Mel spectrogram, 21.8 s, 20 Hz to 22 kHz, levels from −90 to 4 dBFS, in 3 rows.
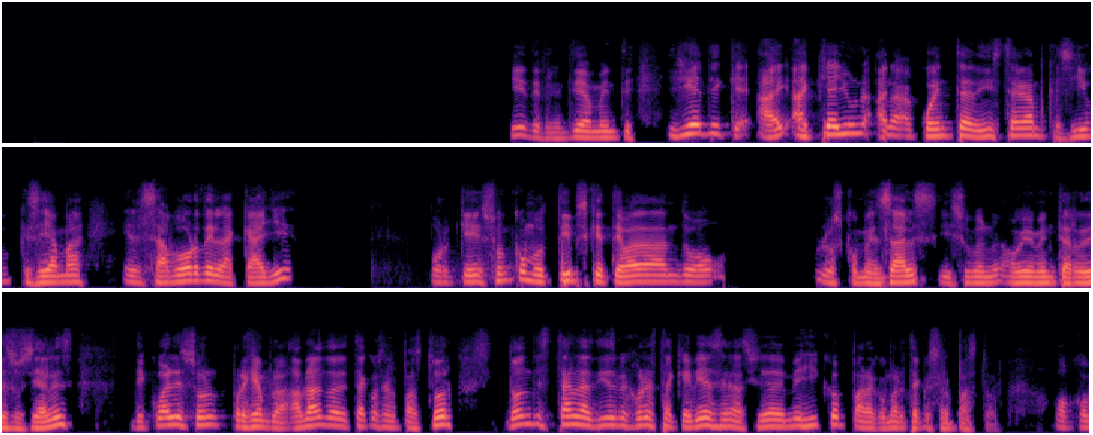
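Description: Speech with damaged data in a compressed stream: brief glitches at 5.88 s and 13.33–13.35 s, where the decoder misread corrupted frames.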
